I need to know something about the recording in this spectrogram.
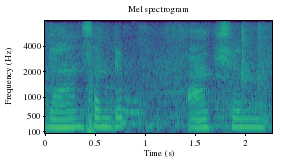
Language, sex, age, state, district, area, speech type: Telugu, female, 30-45, Andhra Pradesh, Kurnool, rural, spontaneous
